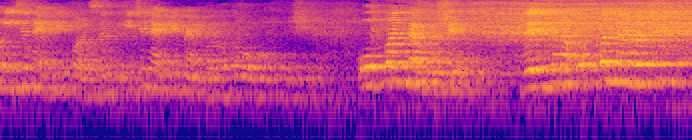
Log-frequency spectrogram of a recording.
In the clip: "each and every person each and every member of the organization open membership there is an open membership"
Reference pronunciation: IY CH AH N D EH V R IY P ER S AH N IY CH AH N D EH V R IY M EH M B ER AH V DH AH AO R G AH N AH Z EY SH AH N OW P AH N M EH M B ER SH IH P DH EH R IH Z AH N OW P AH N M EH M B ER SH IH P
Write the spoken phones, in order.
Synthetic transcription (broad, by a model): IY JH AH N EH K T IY P ER S AH N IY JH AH N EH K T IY M EH M B ER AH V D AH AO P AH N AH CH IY AH OW P AH N M EH M B ER SH IH P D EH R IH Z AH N OW P AH N M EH M B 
